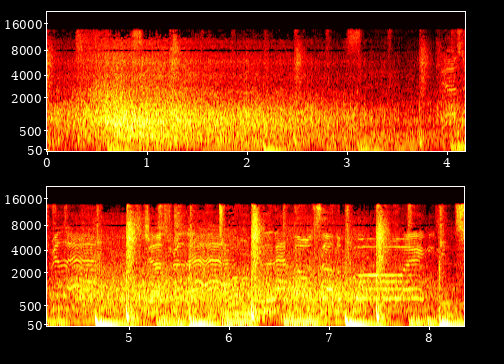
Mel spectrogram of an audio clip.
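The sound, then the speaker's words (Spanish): Sea waves break and wash onto the shore in a steady roar of surf, growing busier and louder in the second half with other overlapping noises. “Muy breve es el nombre mío, tres letras tiene no más. El mar.”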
